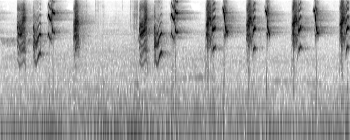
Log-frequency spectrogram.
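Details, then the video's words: Long-tailed shrike in agitated song, used to rile other shrikes into singing, delivering paired harsh squawky notes with hooked high whistles in irregular clusters separated by short gaps. "burung cendet gacor EMOSI AMPUH untuk PANCINGAN CENDET AGAR BUNYI"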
